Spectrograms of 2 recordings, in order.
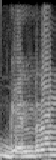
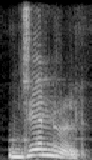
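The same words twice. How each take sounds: First: The word begins with a hard G sound. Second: The word begins with a J sound. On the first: The speaker calls it wrong. "जनरल नहीं बोलेंगे" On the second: The speaker calls it right. "Soft जी, यानी ज की sound"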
